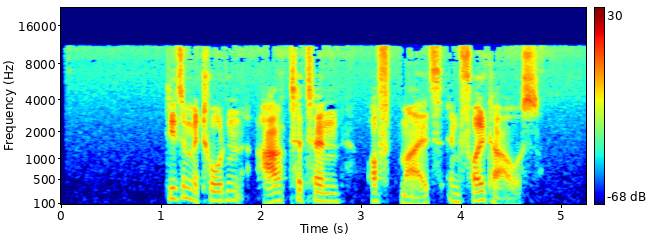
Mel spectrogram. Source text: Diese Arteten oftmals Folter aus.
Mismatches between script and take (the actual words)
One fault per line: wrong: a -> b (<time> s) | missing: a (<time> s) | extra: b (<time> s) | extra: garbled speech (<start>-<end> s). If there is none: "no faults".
extra: Methoden (1.2 s)
extra: in (3.8 s)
